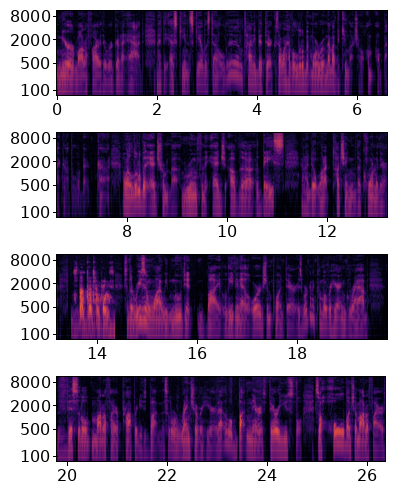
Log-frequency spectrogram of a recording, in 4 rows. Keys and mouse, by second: 2.0 s, 4.1 click, 5.7 s, 7.5 click.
